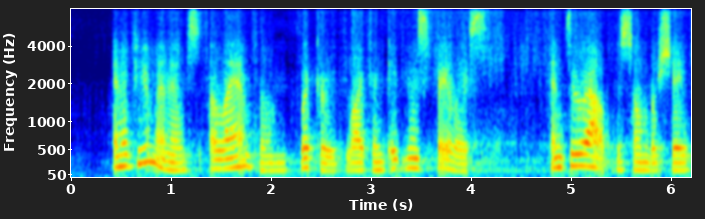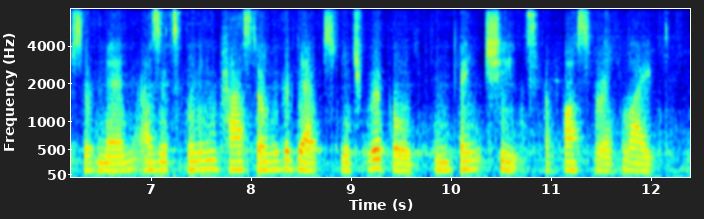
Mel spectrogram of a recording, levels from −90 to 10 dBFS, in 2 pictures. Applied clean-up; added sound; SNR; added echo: neural separator model SepFormer DNS4.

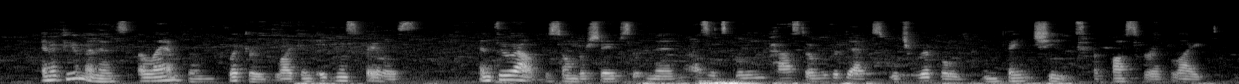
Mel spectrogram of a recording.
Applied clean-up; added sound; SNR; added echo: classical method log-MMSE.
